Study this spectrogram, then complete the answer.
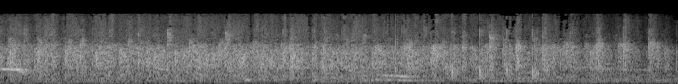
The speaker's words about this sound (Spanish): Esto es excelente, así que un aplauso.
